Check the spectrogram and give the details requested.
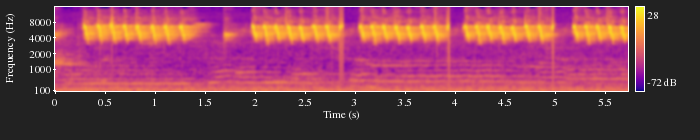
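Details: High, rattling trills from a kolibri ninja sunbird, played to encourage other birds to sing: about five rapid phrases of fast ticking notes, each near a second long, with short breaks and occasional clicks.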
